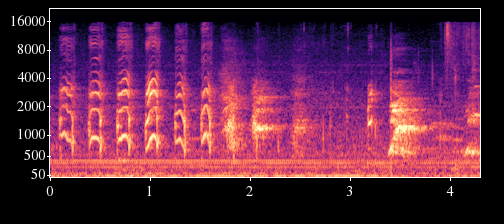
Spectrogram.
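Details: A small black Pomeranian lets out a rapid string of high, clear yips, each rising and falling, about four to the second. The series breaks into scratchier, uneven whines and yelps toward the end.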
